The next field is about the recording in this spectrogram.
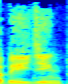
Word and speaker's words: Beijing: Cuando realmente la pronunciación se parece más a Beijing, pero bueno, era la forma en la que ellos lo escribían.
